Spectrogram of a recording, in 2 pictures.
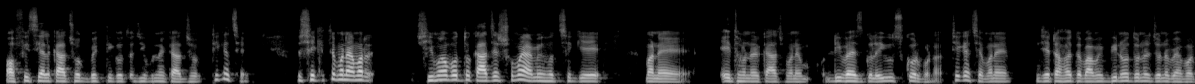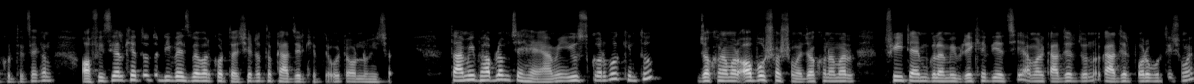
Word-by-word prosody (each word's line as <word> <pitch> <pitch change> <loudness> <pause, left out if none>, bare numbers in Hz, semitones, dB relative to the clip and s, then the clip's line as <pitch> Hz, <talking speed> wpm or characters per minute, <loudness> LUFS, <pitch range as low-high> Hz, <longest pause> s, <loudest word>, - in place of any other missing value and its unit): Official 165 -1 +2
কাজ 145 -1 +6
হোক, 155 - +2
ব্যক্তিগত 145 -1 -3
জীবনের 145 0 -5
কাজ 125 -1 +3
হোক। 130 - -6
ঠিক 220 +3 -6
আছে? - - -10 0.5
তো - - -15
সেক্ষেত্রে 210 +1 +1
মানে 220 - +8
আমার 205 0 +6 0.6
সীমাবদ্ধ 210 +2 +4
কাজের 175 +1 +6
সময় 215 +1 +5
আমি 165 - +1
হচ্ছে 155 +2 -4
গিয়ে 145 0 +3 0.6
মানে 135 -2 +4 0.6
এই 155 - +2
ধরনের 140 -2 -1
কাজ 130 - +2
মানে 130 0 -2 0.4
ডিভাইস 155 -3 +5
গুলো 145 -2 +1
ইউস 160 -2 -4
করব 155 -7 +1
না। - - -7
ঠিক 200 - -2
আছে? 170 -4 -4
মানে 140 0 0 0.4
যেটা 155 0 +2
হয়তোবা 150 -1 +2
আমি 145 - -1
বিনোদনের 160 -2 0
জন্য 145 -1 0
ব্যবহার 130 -2 -2
করতে 130 -1 -11
চাই। 155 - -5
এখন 185 +1 -5 0.4
অফিসিয়াল 175 +6 0
ক্ষেত্রেও 215 0 +1
তো - - -5
ডিভাইস 185 -1 +2
ব্যবহার 170 -2 +3
করতে 160 -2 -1
হয়। 130 - -3
সেটা 160 0 -3
তো - - -1
কাজের 135 0 0
ক্ষেত্রে, 125 0 -15
ওইটা 140 - -5
অন্য 130 0 -5
হিসাব। 120 +2 -13 0.6
তো - - -8
আমি 205 +3 +3
ভাবলাম 195 +3 +4
যে 190 - -1
হ্যাঁ, 125 -4 -2
আমি 145 +5 -2
ইউস 185 0 +1
করব। 190 0 -1 0.2
কিন্তু 200 +4 -4 0.6
যখন 170 +1 +3
আমার 165 0 +3
অবসর 185 0 +2
সময়, 135 -3 -4
যখন 155 +3 -4
আমার 155 0 +2 0.4
ফ্রি 190 - +1
টাইম 165 -2 +4
গুলো 155 0 +2
আমি 150 - -2
রেখে 155 +2 -1
দিয়েছি। 155 +1 -3
আমার 150 -1 -2
কাজের 150 +3 0
জন্য, 160 +2 -4
কাজের 145 +3 +2
পরবর্তী 155 +1 -1
সময় 195 +5 -4
155 Hz, 205 wpm, -22 LUFS, 145-180 Hz, 0.6 s, মানে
